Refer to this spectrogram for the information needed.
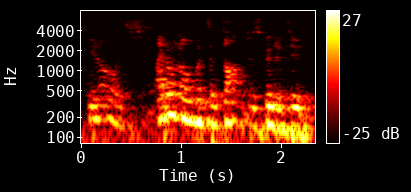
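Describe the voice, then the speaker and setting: A man's voice: fairly high pitch, fast talker, warm tone, a little hiss or hum, natural voice. A man voicing an anxious injured man in a hospital bed, told in a joke. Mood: worried. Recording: roomy, distant mic.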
